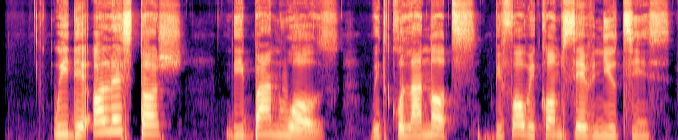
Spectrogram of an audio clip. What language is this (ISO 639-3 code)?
pcm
